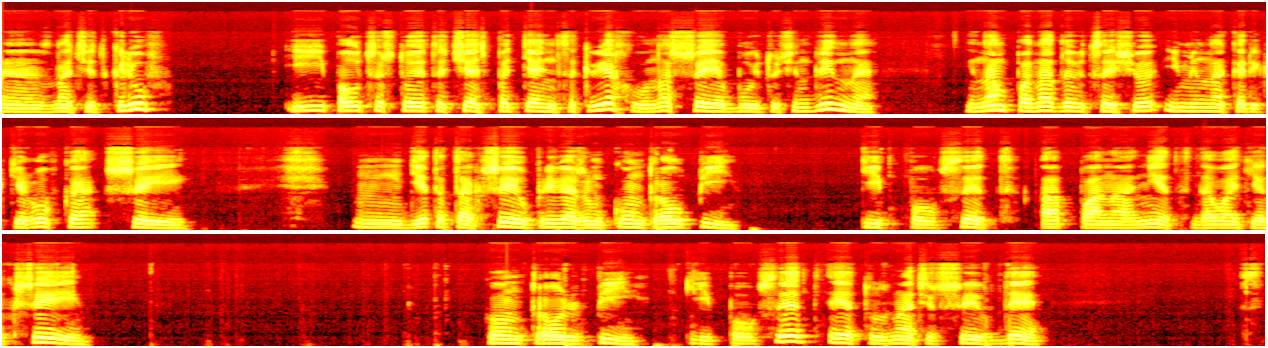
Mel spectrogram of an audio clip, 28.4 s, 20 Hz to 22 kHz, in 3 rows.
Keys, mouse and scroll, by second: 19.4 click, 21.7 shift+click, 24.8 click, 28.1 click.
